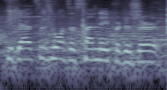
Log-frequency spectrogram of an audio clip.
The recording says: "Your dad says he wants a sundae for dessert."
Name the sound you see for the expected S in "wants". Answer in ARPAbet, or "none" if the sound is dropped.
none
